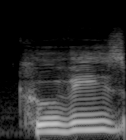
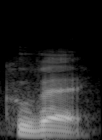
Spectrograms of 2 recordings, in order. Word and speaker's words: Cuvée: How do you pronounce the restaurant? Is it Cuvées or is it Cuvée?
